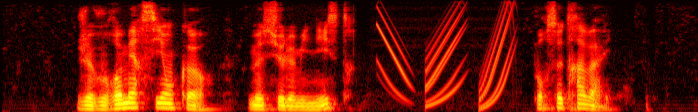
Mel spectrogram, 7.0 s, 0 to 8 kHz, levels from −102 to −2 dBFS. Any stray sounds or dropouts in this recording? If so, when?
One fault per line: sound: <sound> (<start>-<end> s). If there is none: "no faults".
sound: chirp (3.8-5.2 s)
